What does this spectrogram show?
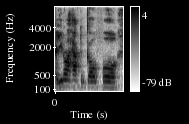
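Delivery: normal talking voice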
